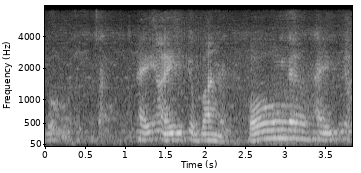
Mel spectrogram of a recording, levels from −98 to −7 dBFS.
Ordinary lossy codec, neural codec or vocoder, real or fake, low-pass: none; codec, 24 kHz, 0.9 kbps, WavTokenizer, medium speech release version 1; fake; 7.2 kHz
